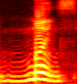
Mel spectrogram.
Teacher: o A tá muito mais forte, tanto que o E é tão fraco que ele pode ser pronunciado como I. Eu fui da vogal para semivogal, é então um ditongo decrescente.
